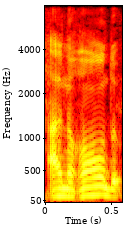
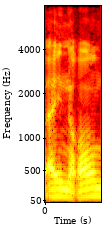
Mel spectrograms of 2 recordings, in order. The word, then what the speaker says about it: Ayn Rand: Ayn Rand ou Ayn Rand, selon au choix du locuteur.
